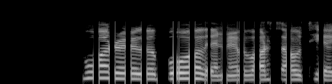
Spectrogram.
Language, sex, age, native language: Icelandic, female, 10, Icelandic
